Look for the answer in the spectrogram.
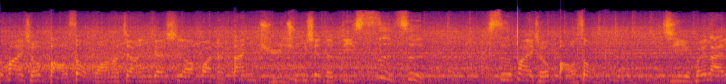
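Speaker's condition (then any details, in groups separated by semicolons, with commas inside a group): No condition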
